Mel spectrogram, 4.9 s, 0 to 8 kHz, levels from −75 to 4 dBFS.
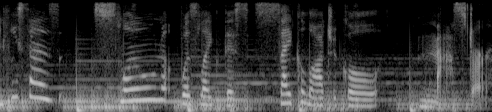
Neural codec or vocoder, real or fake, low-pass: none; real; 7.2 kHz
